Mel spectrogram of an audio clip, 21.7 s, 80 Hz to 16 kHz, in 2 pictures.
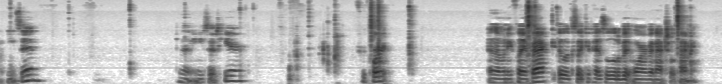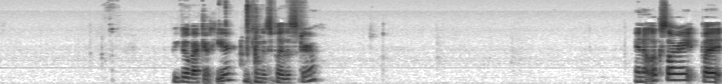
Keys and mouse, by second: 0.4 double click, 3.8 double click, 5.6 Return, 8.0 Return, 10.2 Return, 14.6 Return.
